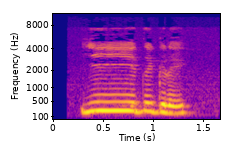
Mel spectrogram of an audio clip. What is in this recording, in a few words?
"yɩɩdgre", Mooré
